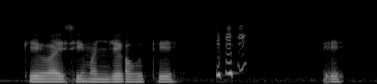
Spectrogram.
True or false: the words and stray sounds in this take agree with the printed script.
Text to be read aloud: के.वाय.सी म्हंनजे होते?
false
